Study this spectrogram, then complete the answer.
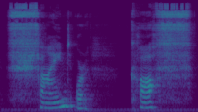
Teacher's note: we have the th sound as in think and oh so the f was formed by the upper teeth sitting down on the lower lip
